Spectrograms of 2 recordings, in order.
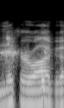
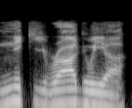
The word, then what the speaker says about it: Nicaragua: pronunciation Contra freedom fighter that was the worst pronunciation of Nicaragua I've ever heard niiki ragua yeah it's to do with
